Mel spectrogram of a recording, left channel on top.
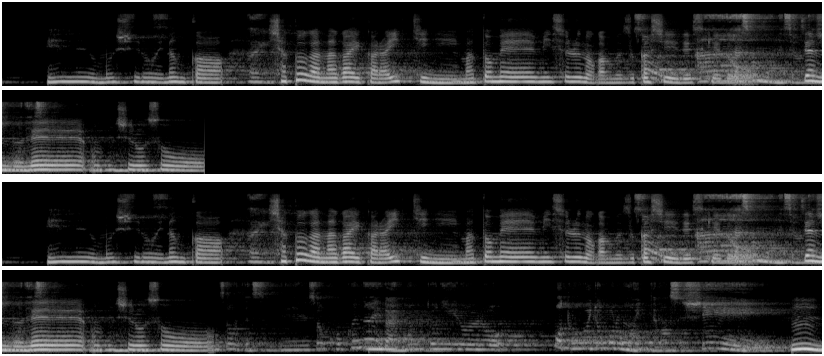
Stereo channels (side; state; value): left; drops out; at 10.2 s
